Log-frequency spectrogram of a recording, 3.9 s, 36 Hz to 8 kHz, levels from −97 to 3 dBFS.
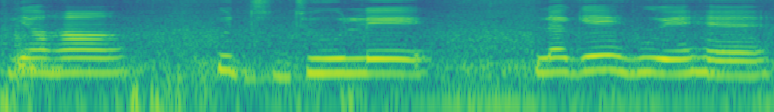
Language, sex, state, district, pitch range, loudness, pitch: Hindi, female, Haryana, Rohtak, 235-250 Hz, -14 LUFS, 240 Hz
